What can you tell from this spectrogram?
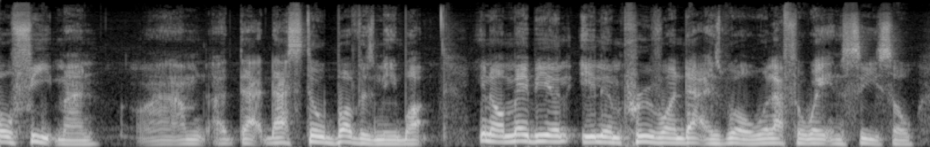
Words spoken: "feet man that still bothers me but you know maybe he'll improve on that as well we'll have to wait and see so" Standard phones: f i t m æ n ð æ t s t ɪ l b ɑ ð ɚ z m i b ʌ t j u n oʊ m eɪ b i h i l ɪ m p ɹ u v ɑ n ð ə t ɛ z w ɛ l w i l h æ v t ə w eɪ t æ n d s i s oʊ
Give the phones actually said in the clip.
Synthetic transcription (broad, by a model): f i t m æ n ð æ t s t ɪ l b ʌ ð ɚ z m i b ʌ t j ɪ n oʊ m eɪ b i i l ɪ m p ɹ u v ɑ n ð ə t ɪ z w ɛ l w i l h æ f t ə w eɪ t n s i s oʊ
